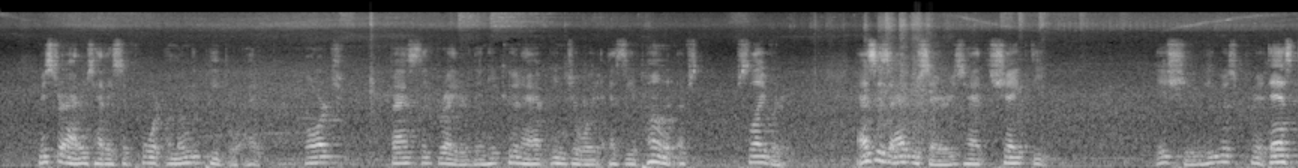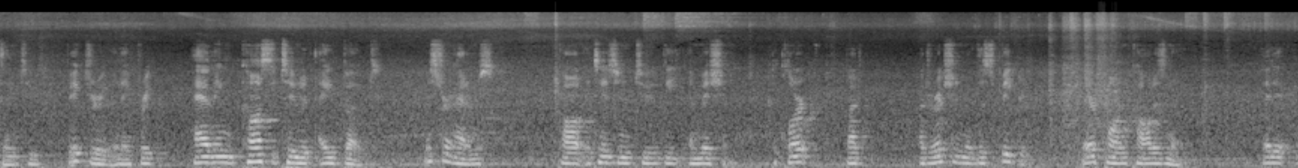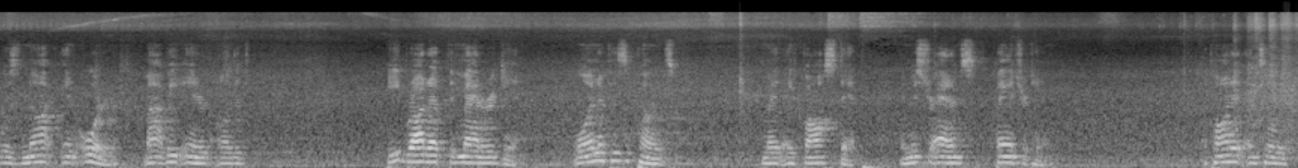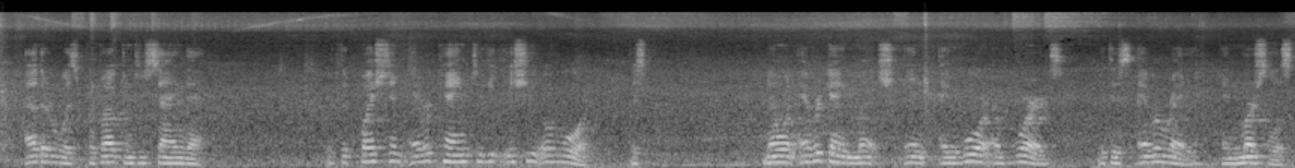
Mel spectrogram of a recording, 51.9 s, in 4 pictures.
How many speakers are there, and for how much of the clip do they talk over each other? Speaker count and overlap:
one, no overlap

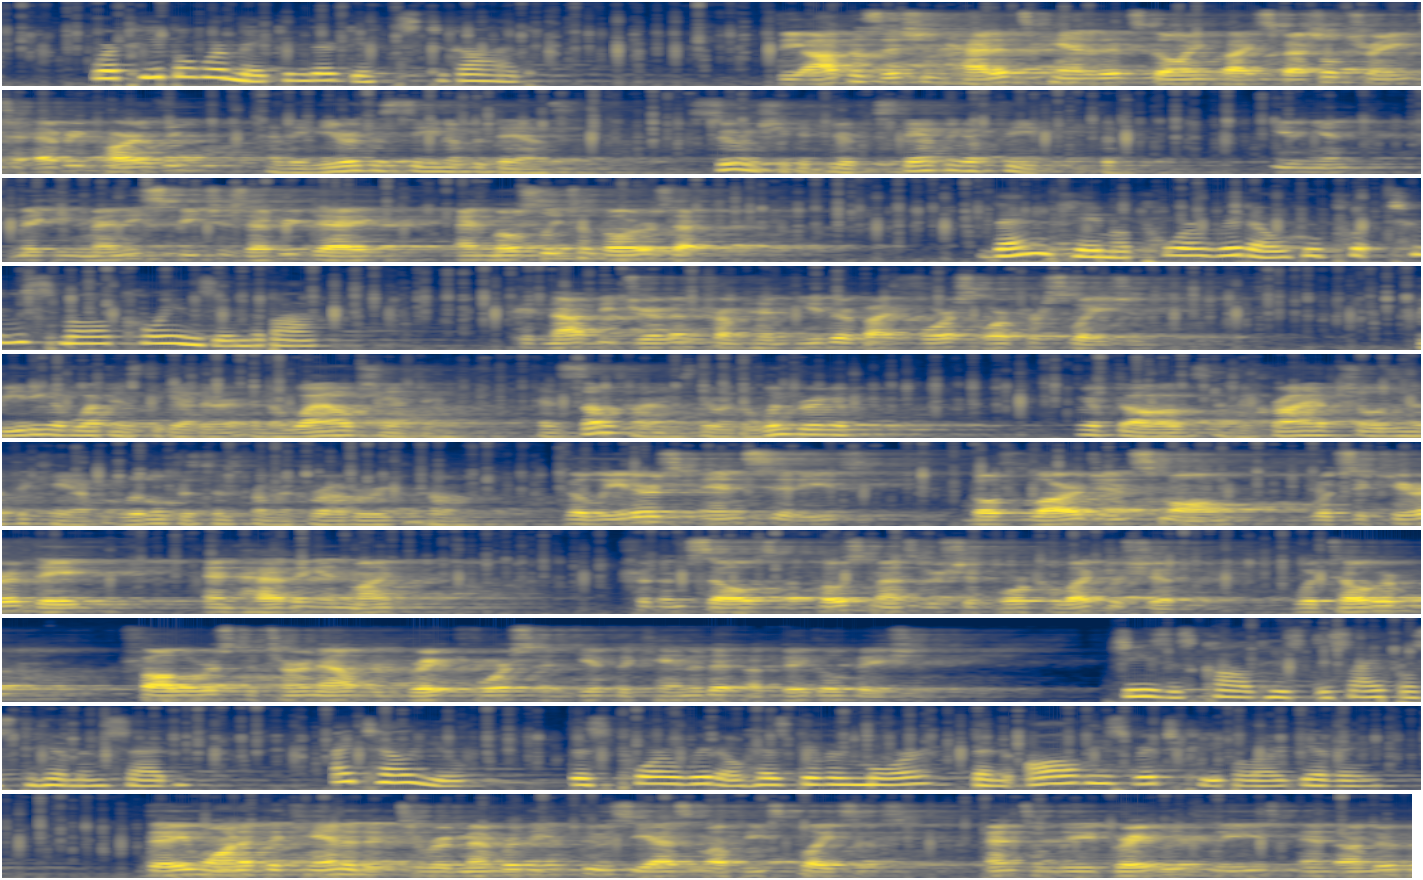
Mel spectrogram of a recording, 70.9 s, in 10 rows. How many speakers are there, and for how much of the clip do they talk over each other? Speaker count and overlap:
three, no overlap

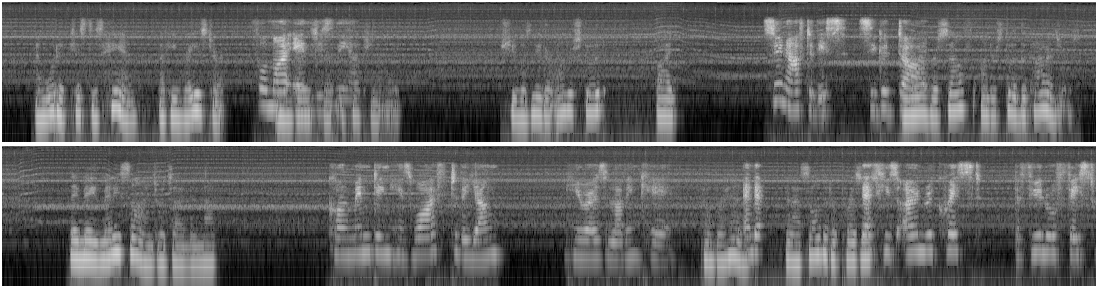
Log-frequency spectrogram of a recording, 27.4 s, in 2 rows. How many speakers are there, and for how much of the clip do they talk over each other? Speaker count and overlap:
two, about 10%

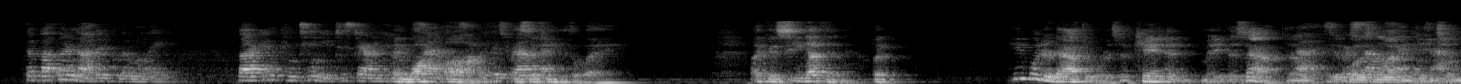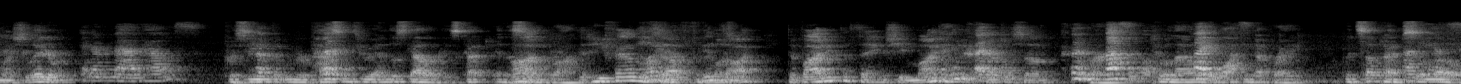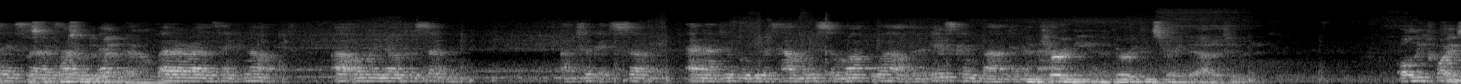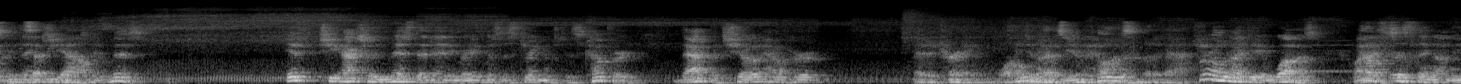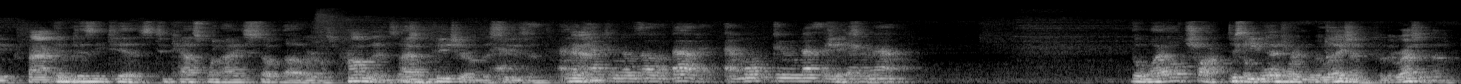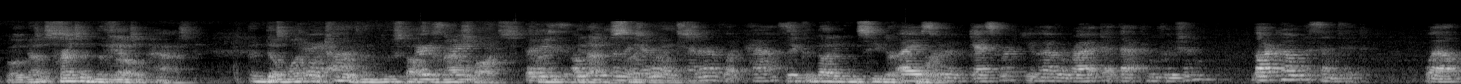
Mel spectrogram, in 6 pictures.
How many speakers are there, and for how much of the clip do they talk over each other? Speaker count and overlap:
three, about 36%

